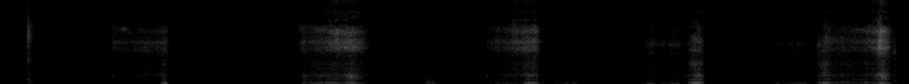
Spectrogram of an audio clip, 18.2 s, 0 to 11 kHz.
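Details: Chinese woman snoring with her mouth open during sleep: loud, irregular, rattling snores about 16 a minute with occasional audible exhalations; open-mouth snoring.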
